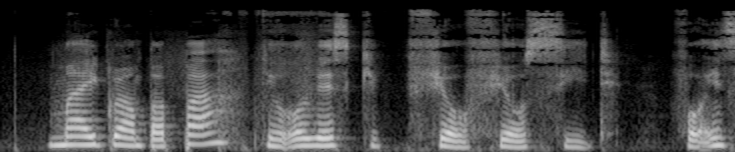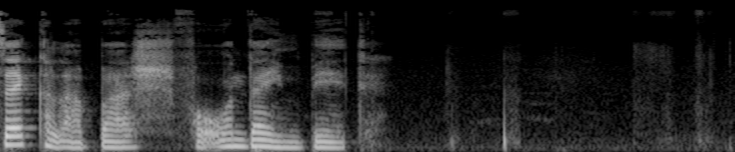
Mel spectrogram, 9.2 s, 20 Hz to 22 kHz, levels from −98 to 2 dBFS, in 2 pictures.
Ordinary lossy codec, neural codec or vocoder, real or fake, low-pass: MP3, 64 kbps; none; real; 19.8 kHz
